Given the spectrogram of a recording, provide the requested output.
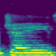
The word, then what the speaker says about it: Jayde: So LinkedIn is probably the best place, and it's just simply my name, so Jade, spelled with a Y, so J-A-Y-D-E, and then Phillips with two L's.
